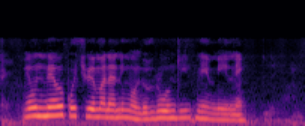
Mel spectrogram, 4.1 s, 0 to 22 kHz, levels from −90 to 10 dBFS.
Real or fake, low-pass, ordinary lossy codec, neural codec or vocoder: fake; 7.2 kHz; none; codec, 16 kHz, 1 kbps, FunCodec, trained on LibriTTS, 50 frames a second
